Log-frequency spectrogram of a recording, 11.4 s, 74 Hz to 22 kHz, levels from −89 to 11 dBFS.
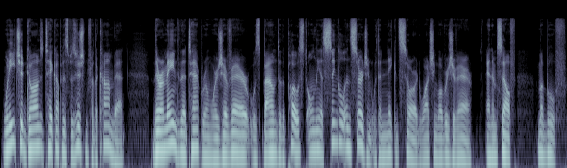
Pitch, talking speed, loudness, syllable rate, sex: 120 Hz, 205 wpm, -20 LUFS, 5.8 syllables/s, male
